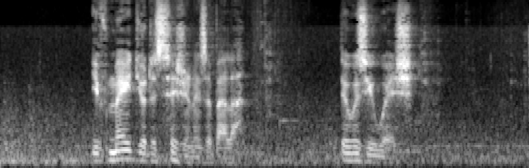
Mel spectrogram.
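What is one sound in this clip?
A man speaks calmly and firmly.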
